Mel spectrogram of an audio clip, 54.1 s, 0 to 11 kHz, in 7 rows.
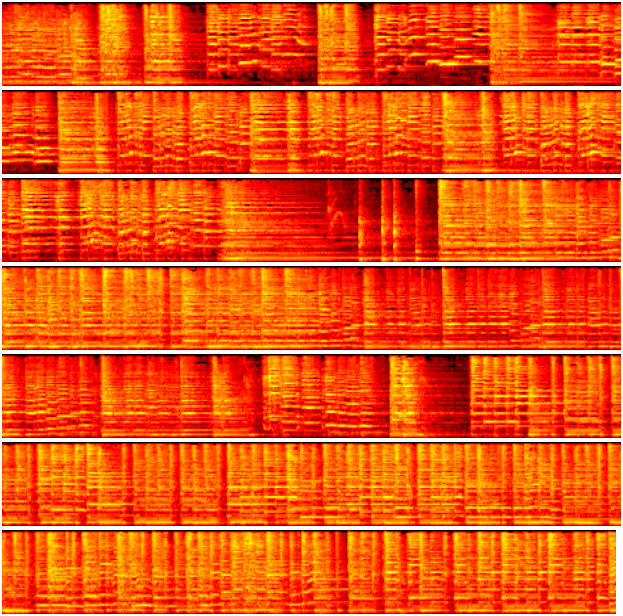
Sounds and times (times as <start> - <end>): Music: 0.0 - 54.1.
